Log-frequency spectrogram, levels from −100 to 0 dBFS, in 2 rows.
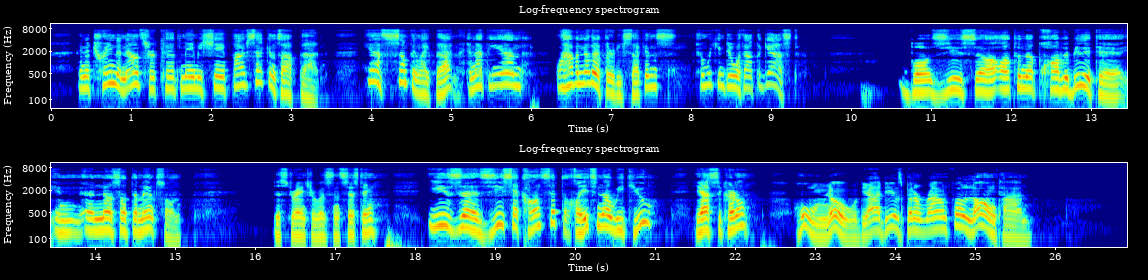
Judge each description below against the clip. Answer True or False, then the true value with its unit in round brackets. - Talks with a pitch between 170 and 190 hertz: True (185 Hz)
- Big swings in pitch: True (6.0 semitones)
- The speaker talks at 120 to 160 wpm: True (140 wpm)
